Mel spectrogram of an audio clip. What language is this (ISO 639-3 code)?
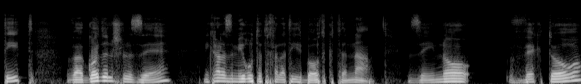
heb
